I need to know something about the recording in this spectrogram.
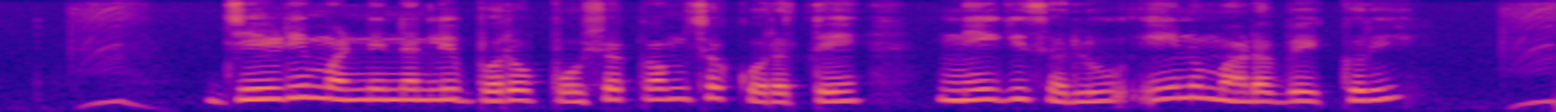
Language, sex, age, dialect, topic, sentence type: Kannada, female, 18-24, Central, agriculture, question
